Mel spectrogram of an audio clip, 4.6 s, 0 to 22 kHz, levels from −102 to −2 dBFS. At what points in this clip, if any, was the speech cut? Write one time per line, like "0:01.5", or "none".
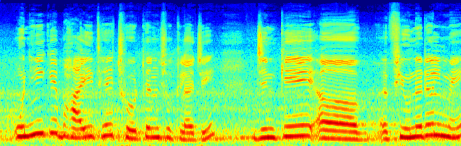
none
